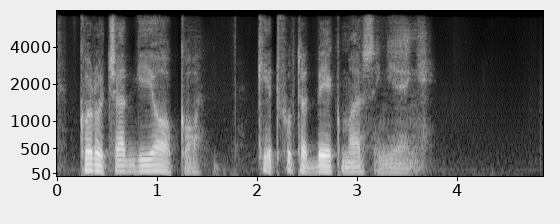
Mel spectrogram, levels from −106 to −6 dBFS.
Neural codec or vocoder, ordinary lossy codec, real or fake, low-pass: codec, 16 kHz, 0.5 kbps, X-Codec, WavLM features, trained on Multilingual LibriSpeech; none; fake; 7.2 kHz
